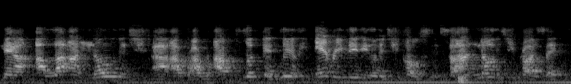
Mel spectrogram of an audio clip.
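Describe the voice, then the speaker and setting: A thirty-year-old man talking casually on a call, telling a personal story in a rambling, animated way. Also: a little high, quick pace, dull audio, a little hiss or hum. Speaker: caller seeking advice, trucking business owner.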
